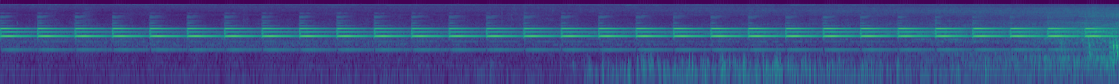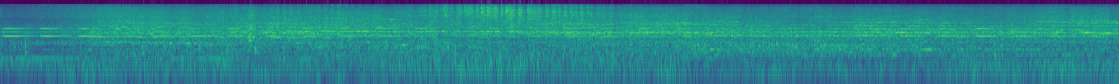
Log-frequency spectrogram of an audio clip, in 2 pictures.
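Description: Level crossing bell ringing about twice a second while a freight train's rumble grows. About twelve seconds in, the train's lead diesel locomotives pass close by and a loud, steady rumble and clatter of the wagons' wheels on the rails takes over and covers the bell.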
